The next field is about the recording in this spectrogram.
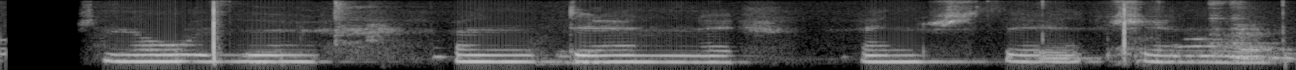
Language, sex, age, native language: Icelandic, female, 7, Icelandic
